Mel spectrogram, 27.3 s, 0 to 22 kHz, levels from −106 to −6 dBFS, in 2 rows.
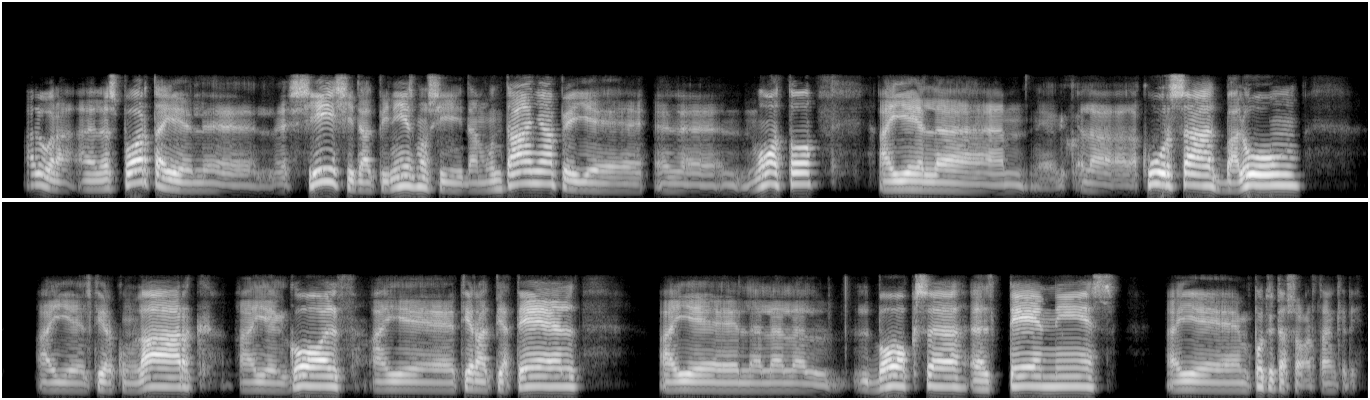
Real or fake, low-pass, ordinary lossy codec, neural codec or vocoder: real; 5.4 kHz; none; none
